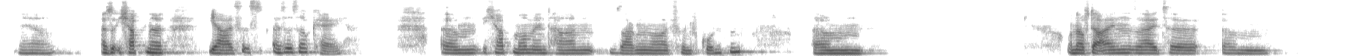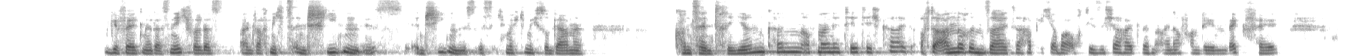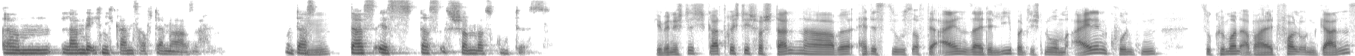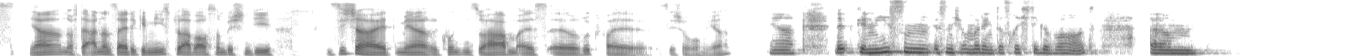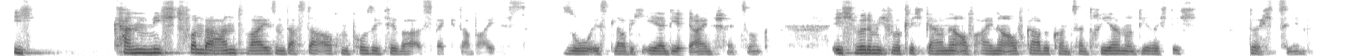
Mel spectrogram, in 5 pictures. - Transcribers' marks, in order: none
- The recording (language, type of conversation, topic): German, advice, Wie kann ich besser mit der ständigen Unsicherheit in meinem Leben umgehen?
